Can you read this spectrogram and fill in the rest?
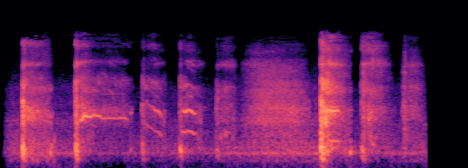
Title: very short wheezy cough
